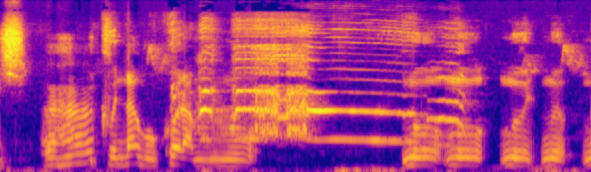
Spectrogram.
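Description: A rooster crows once in the background, about halfway through, its call ending in a long, slightly falling note. A man is talking before and after it.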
